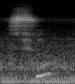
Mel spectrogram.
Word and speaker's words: sous: Sous is used for under. Again, the s at the end is not pronounced, it is silent. It is sous.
